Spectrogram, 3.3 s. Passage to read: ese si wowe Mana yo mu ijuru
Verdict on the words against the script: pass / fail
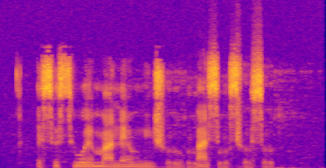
fail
